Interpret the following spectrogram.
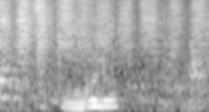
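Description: Soft rubbing and scraping as sliced onion is handled and dropped into a pot of simmering cassava leaves. A short voice-like sound, sliding in pitch, comes about half a second to a second in.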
